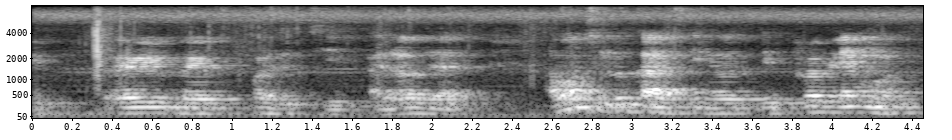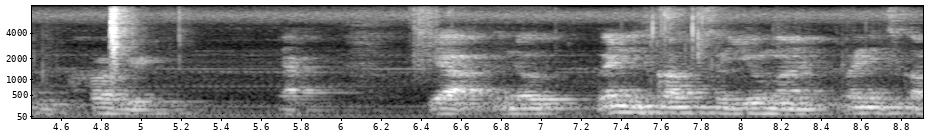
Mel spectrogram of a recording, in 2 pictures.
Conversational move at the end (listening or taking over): listening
